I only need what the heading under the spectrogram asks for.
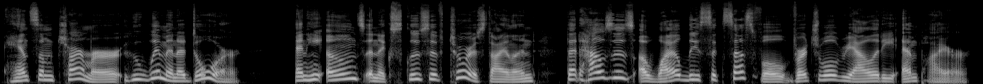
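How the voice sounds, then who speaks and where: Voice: medium pitch, no room sound, clean studio sound. An adult voice reading a book blurb as scripted narration in a dramatic style.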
